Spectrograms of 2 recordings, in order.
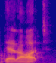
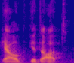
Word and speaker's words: Gal Gadot: As an adult, when the Wonder Woman movie came out with Gal Gadot, is that how you say it? Gal Gadot? That's what Neve says, because she's Israeli. Yeah, he says Gadot.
